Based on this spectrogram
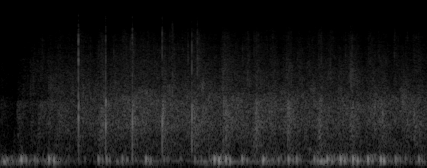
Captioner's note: audience applause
